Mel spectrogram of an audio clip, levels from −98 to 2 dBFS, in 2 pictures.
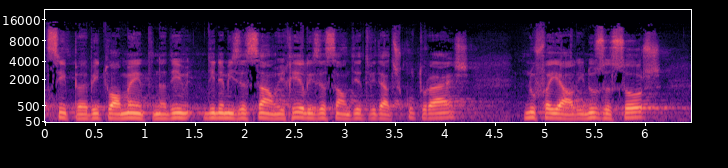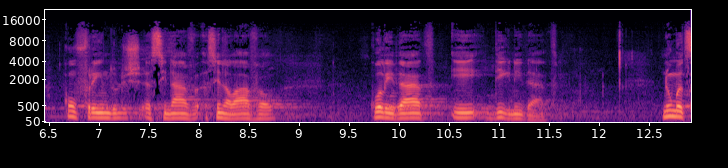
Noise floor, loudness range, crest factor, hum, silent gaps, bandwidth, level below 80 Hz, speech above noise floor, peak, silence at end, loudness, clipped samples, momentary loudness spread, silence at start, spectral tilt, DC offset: -58 dBFS; 4 LU; 20 dB; none; none; 14.5 kHz; -68 dBFS; 32 dB; -8 dBFS; 0 s; -27 LUFS; under 0.1%; 12 LU; 0 s; -5 dB/octave; under 0.1%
